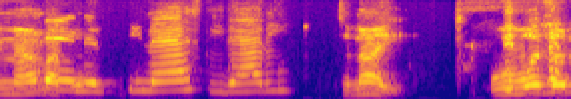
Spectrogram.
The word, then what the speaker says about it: Pnasty: It's gonna be hard to find Nikki Nasty. Nah, I ain't saying Nikki Nasty. How much? What you think? Say, spell it. It's Pnasty. Pnasty. I thought you said Nikki Nasty. Yo, it's Pnasty.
